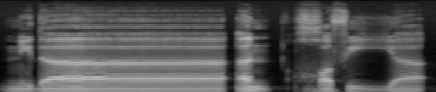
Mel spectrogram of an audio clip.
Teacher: نون تنوین کا اظہار ہے، ٹھیک ہے، اس کو اظہار حلقی بھی کہتے ہیں۔ خفیہ، خا کو موٹا، اور جب وقف کریں گے دو زبر کو الف مدہ میں چینج کر دیں گے، ملانے کی صورت میں یہاں نون تنوین کا اخفا ہوگا۔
